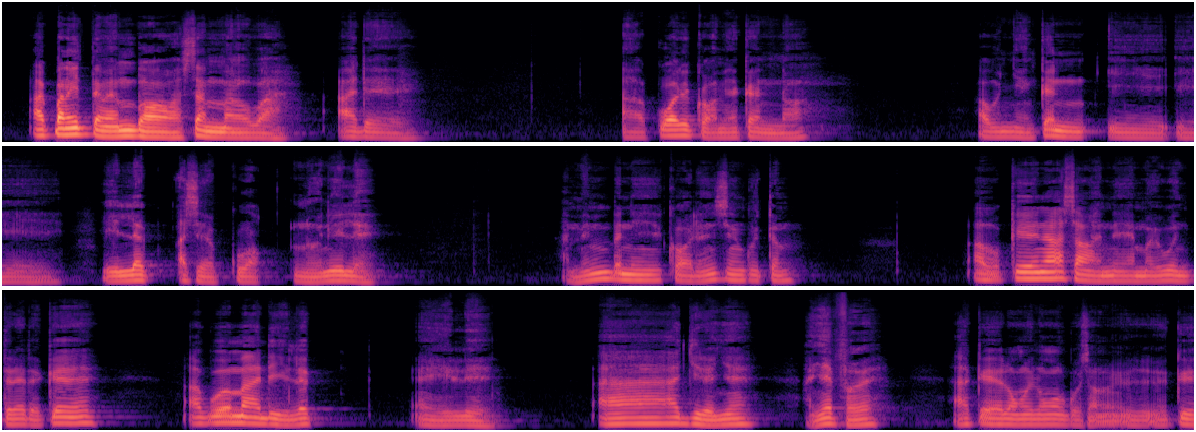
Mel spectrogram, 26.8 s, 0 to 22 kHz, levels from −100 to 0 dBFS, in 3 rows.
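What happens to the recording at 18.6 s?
At 18.6 s the speech carries on intact, with no dropout, click, distortion or other fault at that point.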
